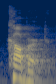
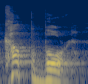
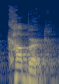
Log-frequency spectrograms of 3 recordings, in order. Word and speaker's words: cupboard: this is not a cup board I know it's spelled like that but it's pronounced cupboard cupboard cupboard if you're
